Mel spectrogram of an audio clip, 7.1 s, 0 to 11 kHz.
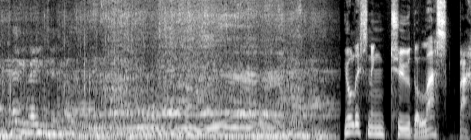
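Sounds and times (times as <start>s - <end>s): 
Honda 90 motorcycle engine revving during a stunt show: 0.2s - 5.1s
speech: 0.5s - 1.2s, 5.2s - 7.0s.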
